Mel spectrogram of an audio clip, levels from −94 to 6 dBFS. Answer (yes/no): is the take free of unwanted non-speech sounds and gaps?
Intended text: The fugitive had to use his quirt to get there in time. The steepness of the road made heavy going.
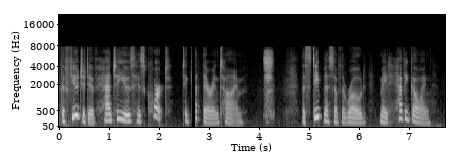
no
